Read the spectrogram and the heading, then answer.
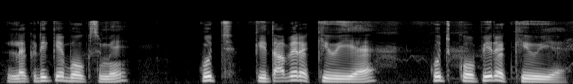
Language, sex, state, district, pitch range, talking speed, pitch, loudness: Hindi, male, Uttar Pradesh, Saharanpur, 130-180 Hz, 145 wpm, 150 Hz, -15 LUFS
